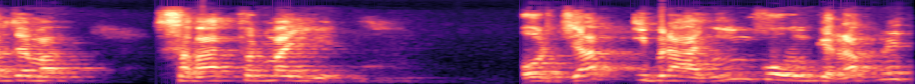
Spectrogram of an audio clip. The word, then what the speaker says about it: ابراہیم: ہے۔ پہلا نکتہ حضرت ابراہیم علیہ السلام کی عظیم اور عبقری شخصیت سے متعلق ہے۔ آپ کا اسم گرامی ابراہم یا ابراہیم ہے۔ اس لفظ کا تلفظ ابرام اور ابراہام بھی کیا گیا ہے۔ معنوی اعتبار سے لفظ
